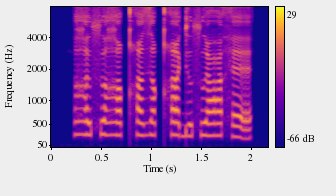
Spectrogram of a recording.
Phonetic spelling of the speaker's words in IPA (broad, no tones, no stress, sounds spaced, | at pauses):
ʁ ɛ sʷ ɛ ʁ ə qʰ ɛ z e qʰ e ɡ ɛ sʷ i ʕ ə h ɛ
